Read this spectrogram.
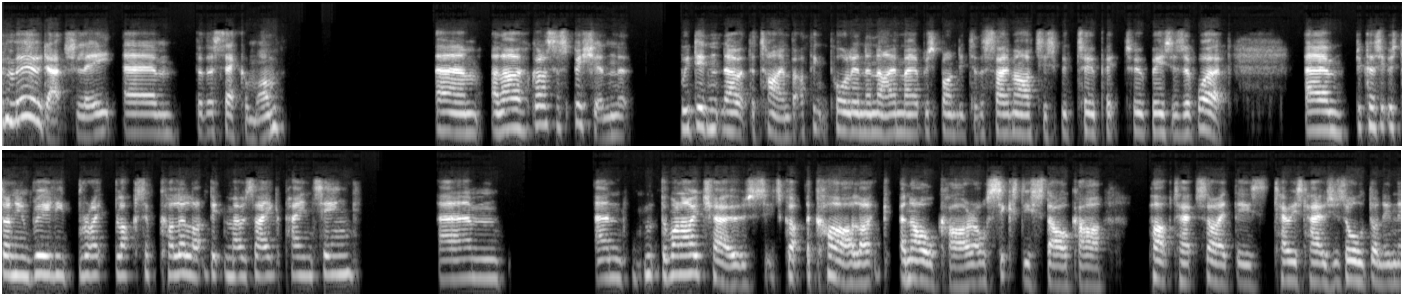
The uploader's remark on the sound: Live Zoom Book Launch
